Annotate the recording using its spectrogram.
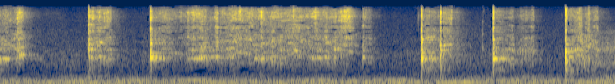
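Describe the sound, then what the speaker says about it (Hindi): Mayonnaise being stirred into a thick homemade hair mask paste, bursts of wet, squelching scraping from a spoon in a bowl, coming in short strokes with brief pauses between. "मेयोनीज़ को ऐड करें और इसको मिक्स कर लें"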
